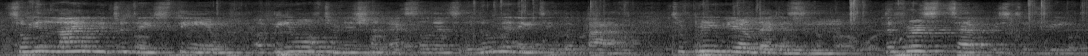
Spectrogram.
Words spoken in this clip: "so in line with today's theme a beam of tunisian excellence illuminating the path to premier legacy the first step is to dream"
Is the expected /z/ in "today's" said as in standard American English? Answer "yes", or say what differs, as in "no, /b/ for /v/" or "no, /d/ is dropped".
no, /s/ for /z/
